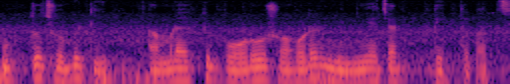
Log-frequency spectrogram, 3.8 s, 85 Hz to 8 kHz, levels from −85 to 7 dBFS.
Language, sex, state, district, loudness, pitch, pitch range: Bengali, male, West Bengal, Jhargram, -30 LUFS, 95 Hz, 90-105 Hz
